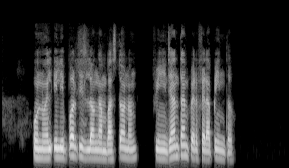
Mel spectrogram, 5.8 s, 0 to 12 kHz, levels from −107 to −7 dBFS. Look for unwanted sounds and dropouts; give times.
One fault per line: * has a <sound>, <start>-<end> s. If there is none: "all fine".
all fine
